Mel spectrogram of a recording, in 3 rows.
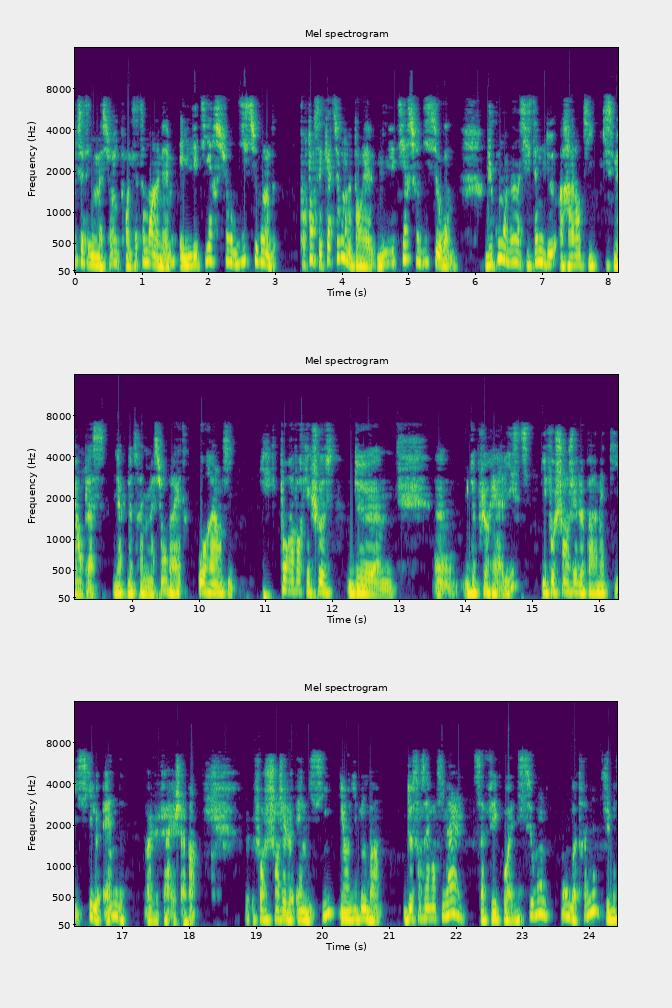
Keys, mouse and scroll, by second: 17.9 Escape.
